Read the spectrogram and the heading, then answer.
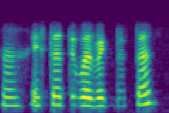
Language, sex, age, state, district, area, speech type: Kannada, female, 18-30, Karnataka, Kolar, rural, conversation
